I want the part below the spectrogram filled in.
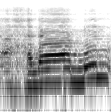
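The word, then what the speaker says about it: أَحْلَامٍ: ബാ ആണ് വന്നിട്ടുള്ളത് അപ്പൊ തൻവീനിന് ശേഷം ബാ വ എന്നുള്ള നിയമം എന്താണെന്ന് വെച്ചാൽ ആ തൻവീനിനെ അഥവാ സാക്കിനായ നൂന് വരുന്ന ഉച്ചാരണത്തെ മീം ആക്കി ഉച്ചരിക്കണം അപ്പൊ ഇവിടെ അഹ്ലാമിൻ ബലിഫ്തറാഹു എന്നല്ല അഹ്ലാമിൻ ബലിഫ് ആ അഹ്ലാമിൻ എന്നുള്ള സാക്കിനായ നൂനിനെ മീം ആക്കിയിട്ടാണ് ഉച്ചരിക്കേണ്ടത് അപ്പൊ അഹ്ലാമിൻ ബലിഫ് അഹ്ലാമിം എന്നാണ് ഓതേണ്ടത് അഹ്ലാമിൻ എന്ന് എഴുതാൻ പാടില്ല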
